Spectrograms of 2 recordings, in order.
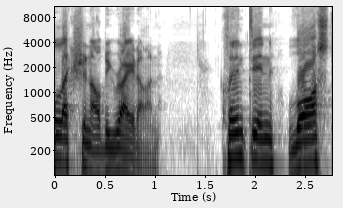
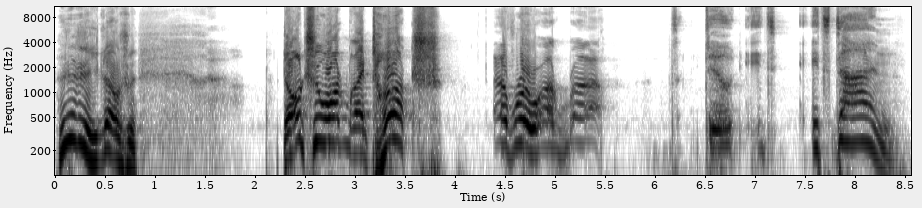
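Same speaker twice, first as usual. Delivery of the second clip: high, slow creepy coo; high drawn-out teasing voice; mocking creepy Biden; 9 semitones higher, slower than usual. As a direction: coo it like a creepy old man.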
